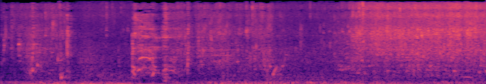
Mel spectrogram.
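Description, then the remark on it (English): Water trickles and drips steadily out of a soaked computer that was submerged in a pool, a continuous splashy flow broken by a few sharper bursts, growing a little brighter and hissier toward the end. No one speaks. “This is the water kind of dripping out of its computer.”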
